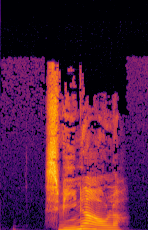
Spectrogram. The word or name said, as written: svineavler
